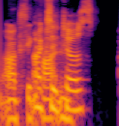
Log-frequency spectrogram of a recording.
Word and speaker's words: oxytocin: We have that, what's it, the oxy, I always say it wrong, oxytocin.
